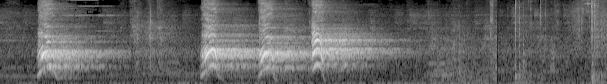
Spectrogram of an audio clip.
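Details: Ten-year-old household dog barking as it attacks a drone, which it strongly dislikes; four quick, sharp barks in the first three seconds, then faint background rustling and a soft click near the end.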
